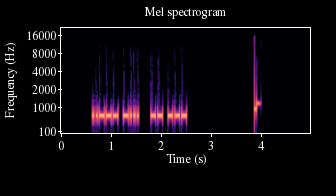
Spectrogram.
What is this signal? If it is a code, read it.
Morse code, heard as a keyed tone, about 36 wpm, 700 Hz. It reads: 2B MO
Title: Field Day Exchanges - 35wpm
